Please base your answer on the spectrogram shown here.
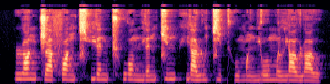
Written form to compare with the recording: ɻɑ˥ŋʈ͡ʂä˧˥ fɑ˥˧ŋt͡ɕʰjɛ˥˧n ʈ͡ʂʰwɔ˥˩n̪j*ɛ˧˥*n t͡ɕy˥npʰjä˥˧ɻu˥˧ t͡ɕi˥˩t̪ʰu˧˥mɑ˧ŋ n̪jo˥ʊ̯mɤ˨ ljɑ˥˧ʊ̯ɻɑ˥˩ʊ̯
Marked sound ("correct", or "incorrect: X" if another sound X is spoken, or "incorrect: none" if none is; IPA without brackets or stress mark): correct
